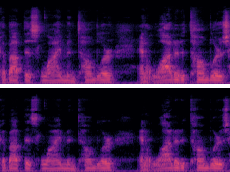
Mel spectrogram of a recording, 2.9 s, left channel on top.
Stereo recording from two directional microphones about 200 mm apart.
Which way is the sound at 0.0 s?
5° left (ahead or behind).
